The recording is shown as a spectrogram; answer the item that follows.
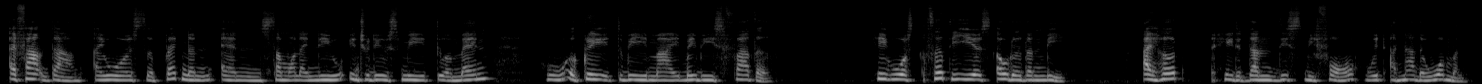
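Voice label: Vietnamese, accented English; GoLocalise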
